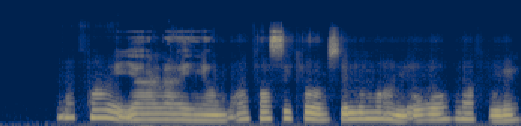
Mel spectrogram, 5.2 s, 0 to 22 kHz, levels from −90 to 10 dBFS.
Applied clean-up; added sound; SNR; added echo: neural mask model DeepFilterNet 3.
